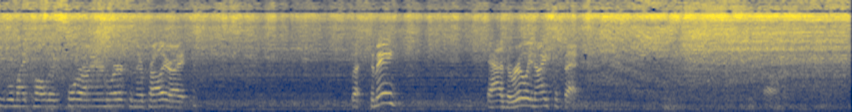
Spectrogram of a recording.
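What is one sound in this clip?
A gas torch roars with a steady hiss.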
